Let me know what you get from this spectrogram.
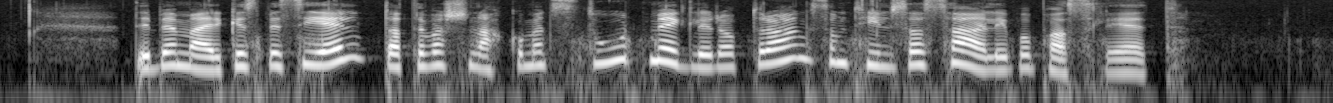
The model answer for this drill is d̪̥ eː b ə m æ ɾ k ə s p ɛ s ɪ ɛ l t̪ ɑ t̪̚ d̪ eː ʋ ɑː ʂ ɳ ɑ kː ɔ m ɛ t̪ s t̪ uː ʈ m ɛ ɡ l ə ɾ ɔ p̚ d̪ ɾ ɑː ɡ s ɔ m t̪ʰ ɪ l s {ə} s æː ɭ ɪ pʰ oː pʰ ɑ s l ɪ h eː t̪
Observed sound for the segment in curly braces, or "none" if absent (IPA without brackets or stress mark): ɑ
